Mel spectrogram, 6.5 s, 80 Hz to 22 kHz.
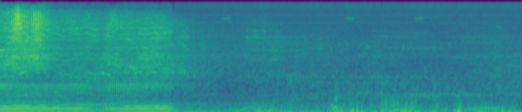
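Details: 1998 Yamaha Grizzly 600 4x4 ATV, previously limited to about 10-15 mph, test ride after repair; single-cylinder thumps steadily under throttle then drops to a clean even idle, pulling freely, easily going 55, completely fixed.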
